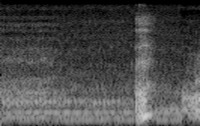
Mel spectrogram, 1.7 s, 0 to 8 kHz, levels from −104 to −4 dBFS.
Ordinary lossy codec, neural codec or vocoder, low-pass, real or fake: none; codec, 16 kHz, 16 kbps, FunCodec, trained on LibriTTS, 50 frames a second; 7.2 kHz; fake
